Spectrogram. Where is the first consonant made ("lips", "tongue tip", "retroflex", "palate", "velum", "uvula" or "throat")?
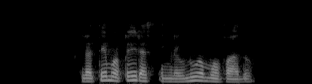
tongue tip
